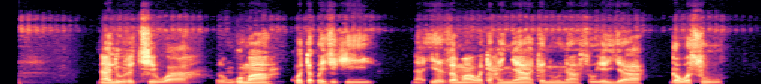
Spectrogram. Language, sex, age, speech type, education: Hausa, male, 30-45, spontaneous, tertiary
